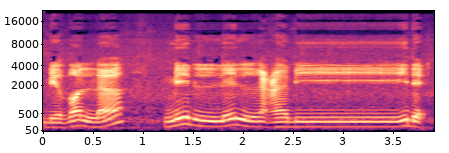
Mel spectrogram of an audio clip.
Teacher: lantunannya sedikit kuat sebab di sini hukumnya qalqalah kubra, iaitu qalqalah yang sedikit kuatlah detakan dia berbanding dengan qalqalah sughra, iaitu huruf qalqalah yang berada di hujung kalimah.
